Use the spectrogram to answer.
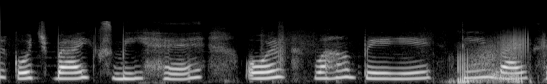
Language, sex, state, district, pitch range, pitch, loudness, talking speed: Hindi, female, Uttar Pradesh, Lalitpur, 265-310 Hz, 280 Hz, -15 LUFS, 120 wpm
